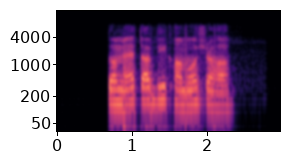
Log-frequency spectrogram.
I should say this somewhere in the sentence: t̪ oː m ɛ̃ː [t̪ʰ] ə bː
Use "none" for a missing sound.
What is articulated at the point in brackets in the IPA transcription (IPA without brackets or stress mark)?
t̪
